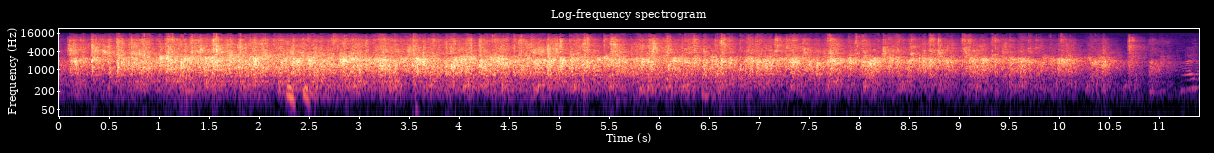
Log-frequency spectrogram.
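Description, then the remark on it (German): Sustained audience applause at the end of a talk, a dense wash of many hands clapping at steady loudness for about ten seconds before tapering off slightly at the end, with faint murmuring beneath. “Ja, das war der Applaus.”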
